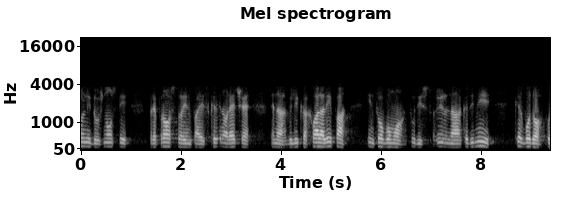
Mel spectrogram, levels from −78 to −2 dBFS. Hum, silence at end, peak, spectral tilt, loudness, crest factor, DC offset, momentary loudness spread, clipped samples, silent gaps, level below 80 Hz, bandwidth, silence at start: none; 0 s; -10 dBFS; -8 dB/octave; -29 LUFS; 20 dB; under 0.1%; 12 LU; under 0.1%; none; -84 dBFS; 4.9 kHz; 0 s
